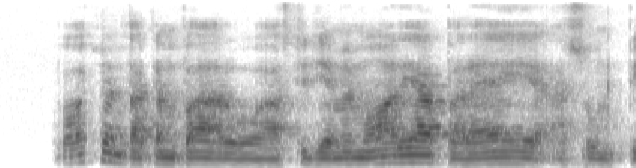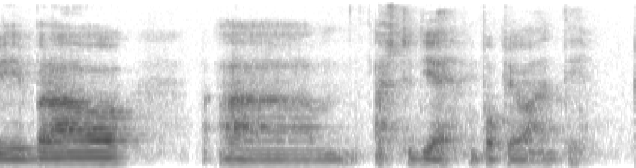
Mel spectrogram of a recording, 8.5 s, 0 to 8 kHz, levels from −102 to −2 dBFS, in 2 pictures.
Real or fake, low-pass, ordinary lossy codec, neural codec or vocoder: real; 7.2 kHz; AAC, 32 kbps; none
